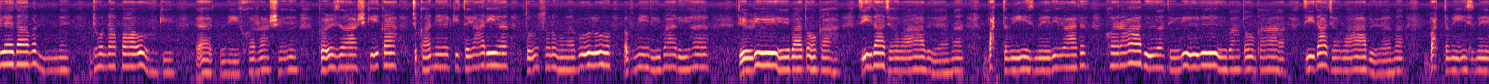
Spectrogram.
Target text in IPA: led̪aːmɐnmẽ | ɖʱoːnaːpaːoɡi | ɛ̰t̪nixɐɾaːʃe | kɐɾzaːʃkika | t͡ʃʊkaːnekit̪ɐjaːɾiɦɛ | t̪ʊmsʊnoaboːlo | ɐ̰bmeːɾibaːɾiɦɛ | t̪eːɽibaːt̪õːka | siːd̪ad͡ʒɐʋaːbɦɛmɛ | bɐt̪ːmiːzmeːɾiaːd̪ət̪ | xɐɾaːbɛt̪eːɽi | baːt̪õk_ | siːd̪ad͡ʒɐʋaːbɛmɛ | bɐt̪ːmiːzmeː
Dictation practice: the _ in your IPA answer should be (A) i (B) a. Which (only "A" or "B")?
B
